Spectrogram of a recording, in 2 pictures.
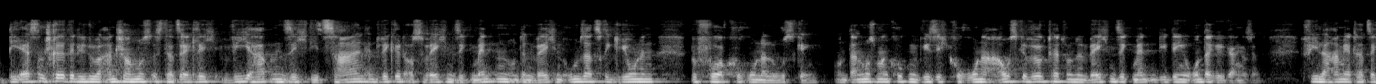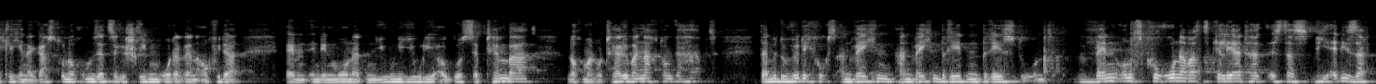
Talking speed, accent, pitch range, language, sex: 195 wpm, German, 115-130 Hz, German, male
